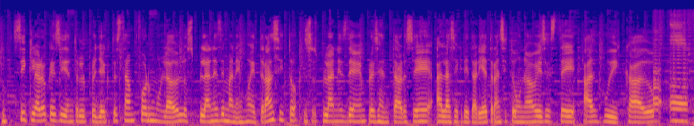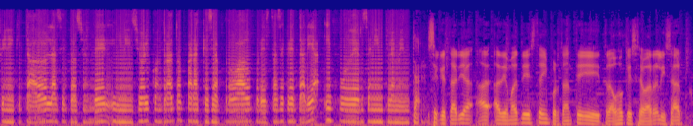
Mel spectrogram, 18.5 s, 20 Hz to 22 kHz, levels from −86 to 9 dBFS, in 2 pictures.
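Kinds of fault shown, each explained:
Planar audio read as interleaved: from about 8.71 to 14.71 s the sound becomes a harsh, robotic buzz pitched at 375 Hz, with no clear octave jump. Each 2.67 ms block, which fits a 128-sample block, stores all its left-channel samples followed by all its right-channel samples, but it is read as alternating left-right pairs. Each block therefore plays its two halves back to back at double speed. With blocks this short, that repetition sounds like a buzz at the block rate rather than an upward pitch shift.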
